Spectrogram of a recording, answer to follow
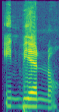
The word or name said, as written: invierno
